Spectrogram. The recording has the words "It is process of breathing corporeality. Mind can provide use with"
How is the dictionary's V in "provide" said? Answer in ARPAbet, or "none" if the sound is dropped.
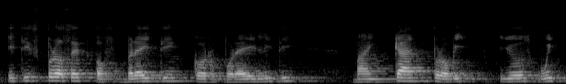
B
